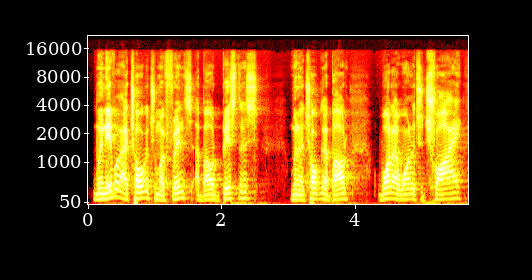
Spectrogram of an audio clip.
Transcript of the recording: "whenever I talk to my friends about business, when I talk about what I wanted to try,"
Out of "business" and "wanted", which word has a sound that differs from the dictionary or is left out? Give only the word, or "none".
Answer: business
